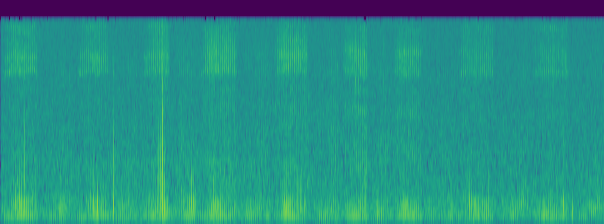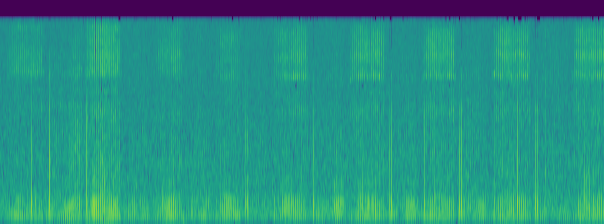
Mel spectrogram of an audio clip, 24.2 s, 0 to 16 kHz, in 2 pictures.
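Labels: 0.0s A cat is purring continuously with a soft, rhythmic vibration that varies in intensity. 24.2s

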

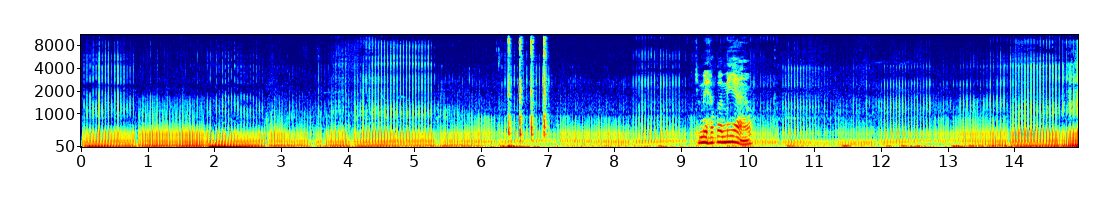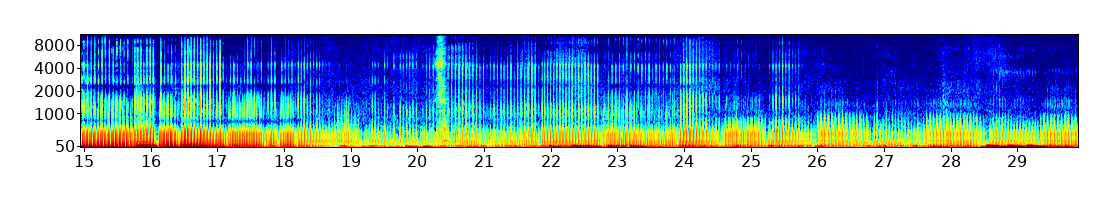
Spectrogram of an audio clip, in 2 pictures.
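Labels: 0.4s A cat is purring softly and rhythmically. 29.9s
6.6s A man makes sharp, repetitive "tsk tsk tsk" sounds to get a cat's attention. 7.6s
9.1s A man speaks gently to a cat. 10.6s
14.7s A cat's purring intensifies, becoming louder and more pronounced. 18.2s
20.2s A man smirks softly and chuckles quietly in response to a cat's loud purring. 20.9s

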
